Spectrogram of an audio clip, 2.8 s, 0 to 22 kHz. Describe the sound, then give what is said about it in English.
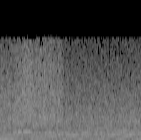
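A loud Ferrari F50 GT1 race car engine revs at the Yas Marina Circuit in Abu Dhabi with a strong harmonic whine, its pitch shifting partway through as the throttle changes, and no one speaking. “Yeah, this is a Ferrari F50 GT1. At the Yas Marina Circuit in Abu Dhabi.”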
